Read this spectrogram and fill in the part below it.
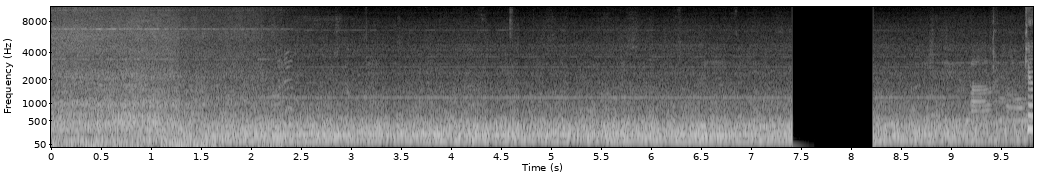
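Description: A steady droning engine hum fills the cabin of an aircraft in flight to Papeete, Tahiti, with a brief dropout of silence near the end.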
